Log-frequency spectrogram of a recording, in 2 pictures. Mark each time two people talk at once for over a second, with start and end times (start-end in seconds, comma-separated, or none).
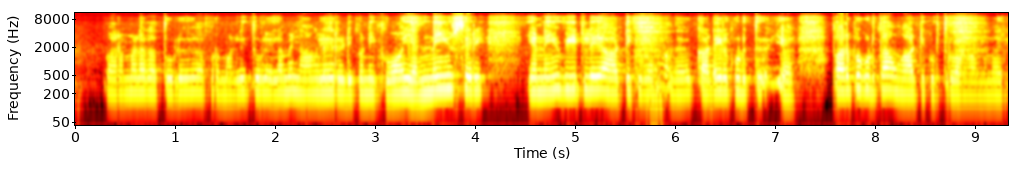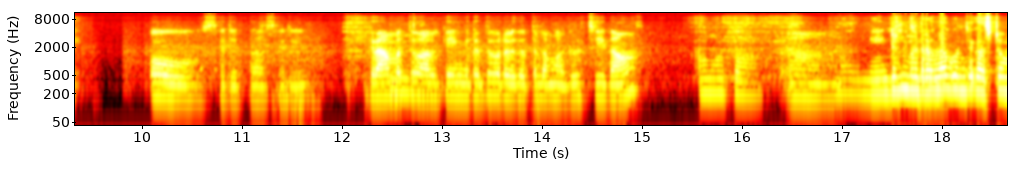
none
